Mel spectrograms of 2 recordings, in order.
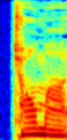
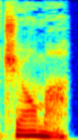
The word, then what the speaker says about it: Chioma: "Chioma," Yuna had said, testing out the maid's name for the first time, but pronouncing it wrong, Toma instead of Chioma, as if the extra syllable made it foreign and therefore lesser.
